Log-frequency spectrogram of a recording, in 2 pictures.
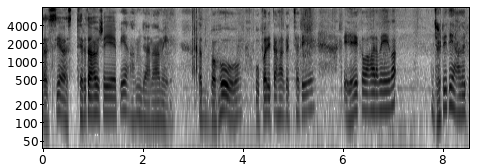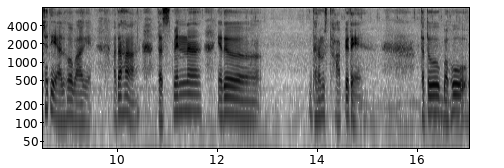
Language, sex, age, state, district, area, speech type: Sanskrit, male, 18-30, Karnataka, Uttara Kannada, rural, spontaneous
